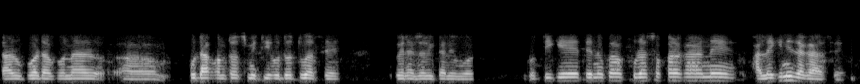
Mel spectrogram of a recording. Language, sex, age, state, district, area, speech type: Assamese, male, 30-45, Assam, Kamrup Metropolitan, urban, conversation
